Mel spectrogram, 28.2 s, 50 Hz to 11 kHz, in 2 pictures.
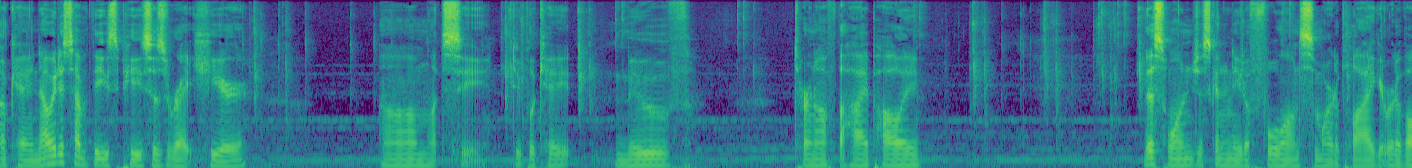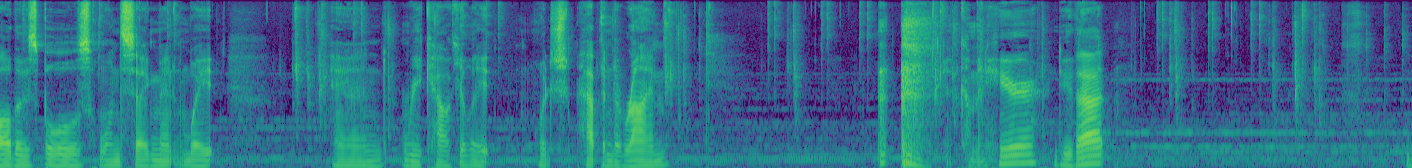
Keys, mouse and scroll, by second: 0.1 middle click, 1.5 middle click, 2.2 middle click, 2.6 shift+middle click, 3.0 middle click, 3.7 middle click, 5.2 shift+d, 5.7 m, 7.3 click, 9.1 click, 9.7 Tab, 10.0 middle click, 10.4 Tab, 11.0 alt+a, 11.1 click, 11.3 q, 13.5 shift+middle click, 14.3 click, 14.8 click, 15.4 click, 17.0 q, 18.6 click, 19.0 click, 19.6 middle click, 20.1 Tab, 20.4 middle click, 20.8 alt+a, 20.9 middle click, 21.8 click, 22.3 shift+click, 23.1 middle click, 23.5 ctrl+x, 23.9 shift+middle click, 24.8 middle click, 25.6 click, 26.2 shift+click, 26.6 shift+click, 27.1 ctrl+x, 27.3 middle click, 27.7 middle click, 28.1 middle click.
